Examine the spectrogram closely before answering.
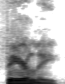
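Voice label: "fairly", spoken word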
